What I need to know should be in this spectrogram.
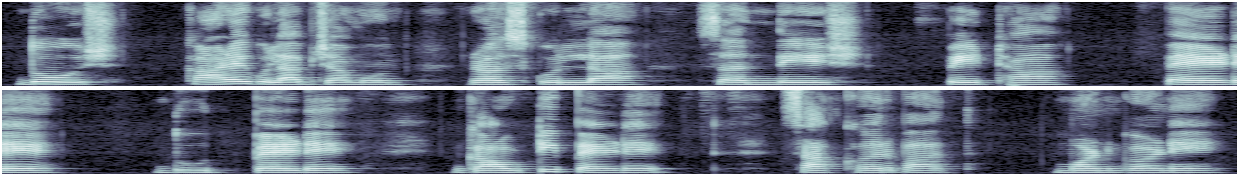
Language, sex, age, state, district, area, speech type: Goan Konkani, female, 30-45, Goa, Salcete, urban, spontaneous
